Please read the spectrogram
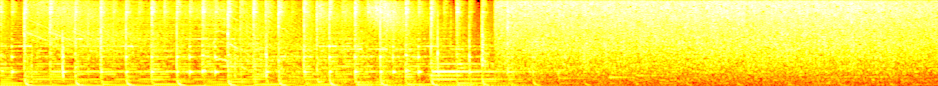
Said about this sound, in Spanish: Así, en cascada, es como caía el agua a la planta baja del hospital de Segovia. Las fuertes lluvias han provocado la rotura de una de las tuberías que terminó en la inundación del pasillo de la planta cero, donde se encuentran los vestuarios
